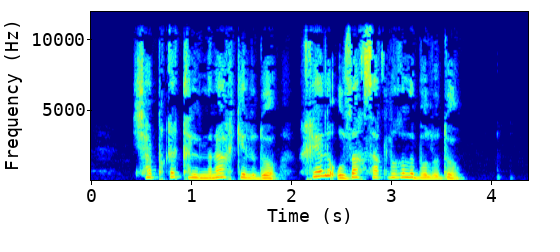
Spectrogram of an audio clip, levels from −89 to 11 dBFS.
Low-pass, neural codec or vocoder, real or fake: 10.8 kHz; none; real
